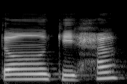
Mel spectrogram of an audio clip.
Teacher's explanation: تا کے اوپر کھڑی زبر ہے، دو حرکت کھینچ کے ادا کریں گے۔ تانکیح، تا کے زبر کو نون ساکن کے ساتھ ملاتے ہوئے نون ساکن پہ اخفا کریں گے، کاف کی زیر کو ہا کے زبر کو بغیر کھینچے ہوئے ادا کریں گے۔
